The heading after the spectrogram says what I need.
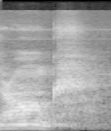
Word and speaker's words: wrong: इसमें W silent है, डब्ल्यू के बाद जब भी आर आएगा डब्ल्यू साइलेंट हो जाएगा, जिस तरह rate, WRIT rate, WRITE right, ठीक है, WRONG रॉन्ग, तो WRING रिंग, ठीक है जी।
